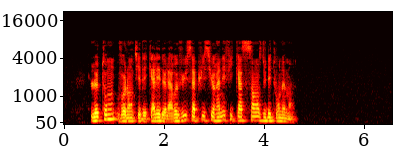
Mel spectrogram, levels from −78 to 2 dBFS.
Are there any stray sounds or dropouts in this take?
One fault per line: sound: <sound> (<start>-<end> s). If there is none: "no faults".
no faults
